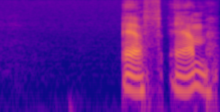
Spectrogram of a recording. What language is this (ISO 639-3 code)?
swe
